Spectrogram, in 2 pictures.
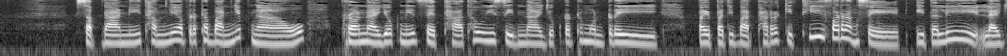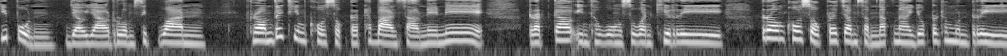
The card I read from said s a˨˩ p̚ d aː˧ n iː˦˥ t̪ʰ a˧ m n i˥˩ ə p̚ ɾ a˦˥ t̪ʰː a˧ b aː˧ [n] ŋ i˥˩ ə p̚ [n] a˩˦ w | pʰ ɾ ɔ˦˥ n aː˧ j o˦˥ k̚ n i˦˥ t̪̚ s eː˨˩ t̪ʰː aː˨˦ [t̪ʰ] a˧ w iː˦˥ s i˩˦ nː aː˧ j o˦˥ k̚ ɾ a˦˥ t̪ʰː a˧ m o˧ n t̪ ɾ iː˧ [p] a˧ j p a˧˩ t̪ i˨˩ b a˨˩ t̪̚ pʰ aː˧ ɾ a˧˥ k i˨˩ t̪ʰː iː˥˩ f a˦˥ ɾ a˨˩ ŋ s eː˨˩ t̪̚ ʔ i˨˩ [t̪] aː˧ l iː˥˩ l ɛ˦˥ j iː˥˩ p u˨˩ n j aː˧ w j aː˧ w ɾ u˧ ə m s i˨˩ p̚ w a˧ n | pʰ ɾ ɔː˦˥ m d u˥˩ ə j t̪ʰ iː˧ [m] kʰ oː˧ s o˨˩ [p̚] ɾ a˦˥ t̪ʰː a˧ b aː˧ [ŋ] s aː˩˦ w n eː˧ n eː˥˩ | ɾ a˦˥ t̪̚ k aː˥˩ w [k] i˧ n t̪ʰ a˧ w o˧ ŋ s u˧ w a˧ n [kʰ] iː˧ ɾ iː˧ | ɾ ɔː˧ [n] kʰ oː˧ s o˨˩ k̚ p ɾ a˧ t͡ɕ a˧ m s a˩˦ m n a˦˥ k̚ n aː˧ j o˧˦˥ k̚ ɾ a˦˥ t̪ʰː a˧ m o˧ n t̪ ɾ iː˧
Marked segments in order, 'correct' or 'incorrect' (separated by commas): correct, incorrect, correct, correct, correct, correct, incorrect, incorrect, incorrect, correct, incorrect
